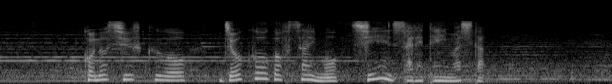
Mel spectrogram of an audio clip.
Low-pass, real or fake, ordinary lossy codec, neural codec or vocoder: none; real; none; none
